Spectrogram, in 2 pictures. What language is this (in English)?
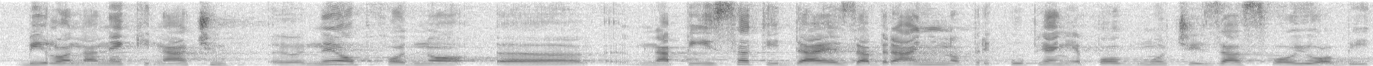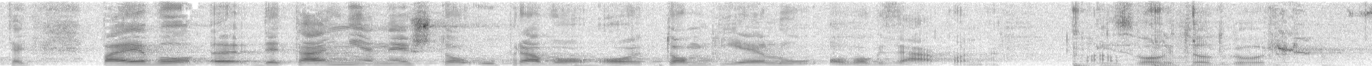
Croatian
